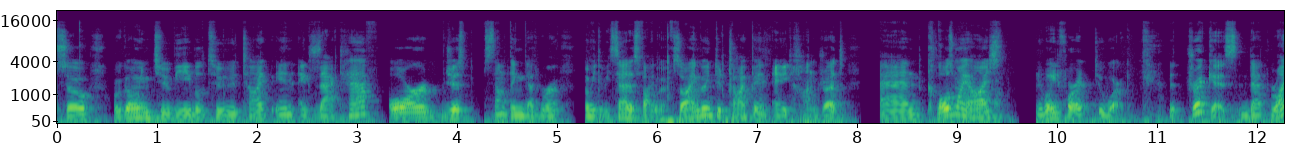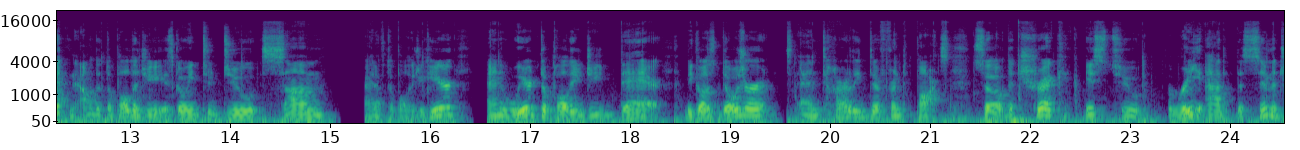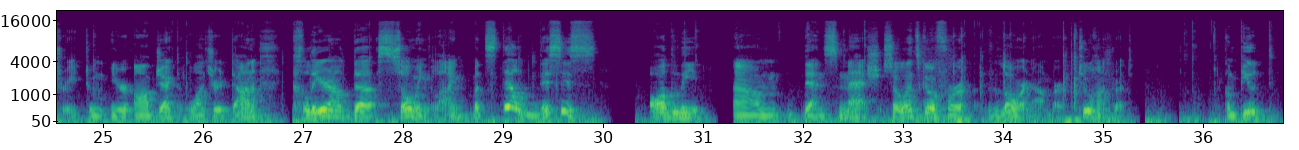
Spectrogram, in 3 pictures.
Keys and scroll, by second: 5.7-6.6 typing, 21.4-22.2 typing, 24.4 alt+1, 33.4 Delete, 33.9 2, 34.5 Return.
